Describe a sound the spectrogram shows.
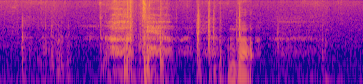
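A young man speaks briefly and quietly close to a microphone.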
